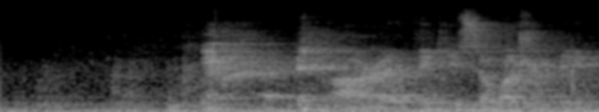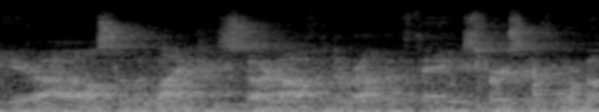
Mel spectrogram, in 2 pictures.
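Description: A young man speaks clearly and formally in a room with a slight echo.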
